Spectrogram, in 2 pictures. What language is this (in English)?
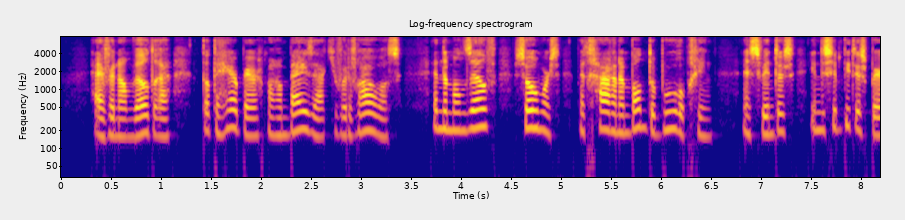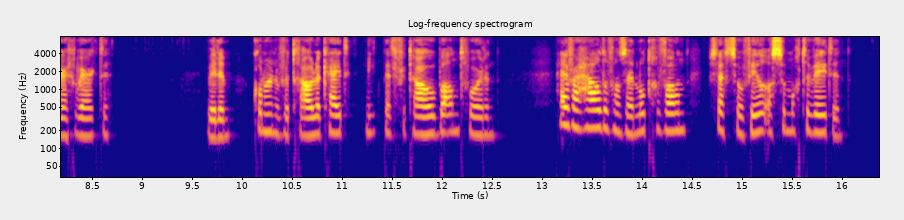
Dutch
